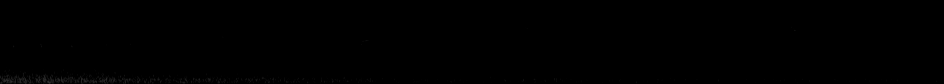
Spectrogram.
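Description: Near silence with faint birds chirping in the background: scattered short chirps, with a couple of higher, downward-sliding whistled notes about five and eight seconds in.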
